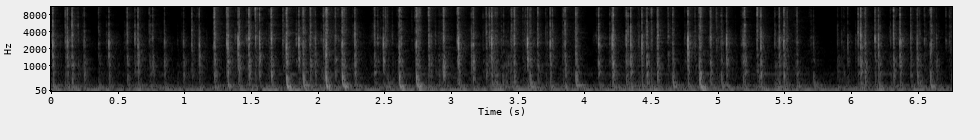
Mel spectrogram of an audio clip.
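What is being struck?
Mechanical keyboard with plastic keycaps on a metal case.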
